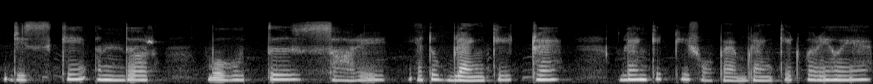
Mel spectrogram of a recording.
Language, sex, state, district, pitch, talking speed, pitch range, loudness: Hindi, female, Himachal Pradesh, Shimla, 210 Hz, 110 wpm, 200-225 Hz, -19 LUFS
